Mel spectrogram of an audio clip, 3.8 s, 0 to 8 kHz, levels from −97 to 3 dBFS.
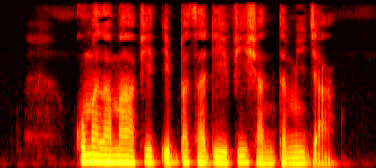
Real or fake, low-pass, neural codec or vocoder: fake; 7.2 kHz; codec, 16 kHz in and 24 kHz out, 1 kbps, XY-Tokenizer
